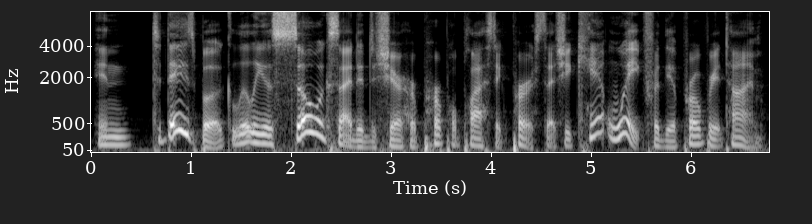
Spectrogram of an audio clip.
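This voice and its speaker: A man reading a children's storybook aloud in a theatrical, expressive way, full of big emotion. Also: mid-range voice, normal speed, creaky, no room sound, studio quality. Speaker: host, children's book reader. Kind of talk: animated storybook read-aloud.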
